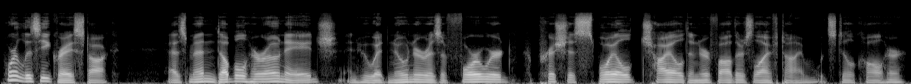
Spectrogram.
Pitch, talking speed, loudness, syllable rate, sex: 105 Hz, 180 wpm, -19 LUFS, 4.6 syllables/s, male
